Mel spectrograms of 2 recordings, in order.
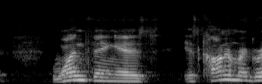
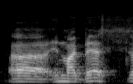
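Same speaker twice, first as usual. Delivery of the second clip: ordinary talk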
